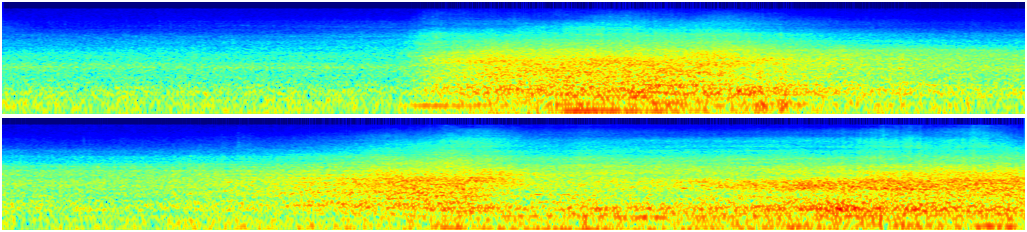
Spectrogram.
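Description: Road traffic on a city street. Cars pass by three times, their tyre and engine noise swelling and fading each time.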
